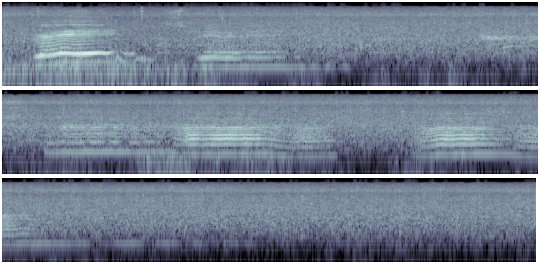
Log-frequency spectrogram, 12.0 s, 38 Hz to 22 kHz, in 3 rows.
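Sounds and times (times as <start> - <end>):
rushing running water: 0.0 - 12.0.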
